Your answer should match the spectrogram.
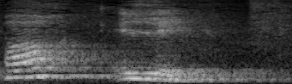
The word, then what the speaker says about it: parler: Donc, ces verbes, la lettre R ne se prononce pas. On dit manger, parler.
